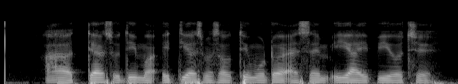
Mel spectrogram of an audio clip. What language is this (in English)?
Gujarati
